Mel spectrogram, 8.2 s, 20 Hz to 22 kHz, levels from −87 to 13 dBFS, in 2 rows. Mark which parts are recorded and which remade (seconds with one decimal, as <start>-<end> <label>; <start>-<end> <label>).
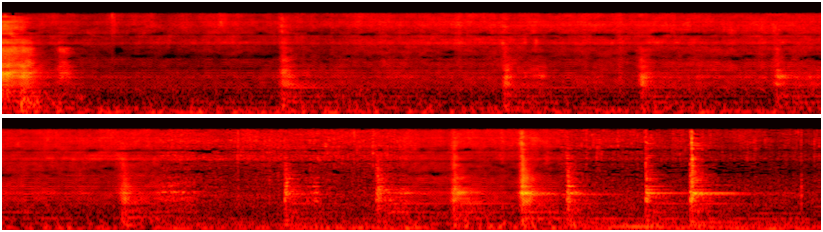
0.0-4.9 remade; 4.9-6.1 recorded; 6.1-6.9 remade; 6.9-8.2 recorded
